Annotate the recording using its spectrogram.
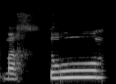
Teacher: Ingat itu ada kha ngorok ya.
